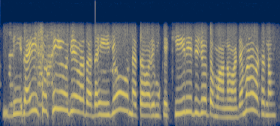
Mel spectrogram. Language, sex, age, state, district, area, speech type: Sindhi, female, 30-45, Madhya Pradesh, Katni, urban, conversation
